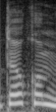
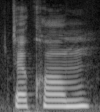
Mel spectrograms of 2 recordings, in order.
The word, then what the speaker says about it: Telkom: off a lot of stuff yeah um so Telcom is is one of the Bigg yes telecommunication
